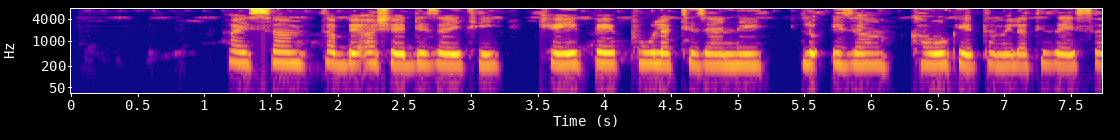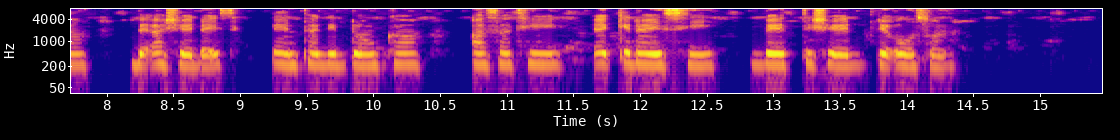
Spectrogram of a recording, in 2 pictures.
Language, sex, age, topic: Gamo, male, 18-24, government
